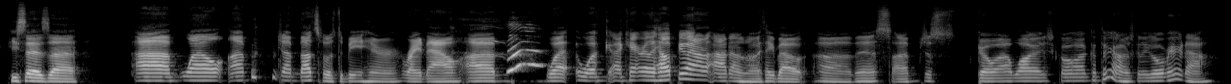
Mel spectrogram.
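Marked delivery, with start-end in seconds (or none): 1.3-12.1 put-on nerd voice, rushed and fumbling. Acting out what another person says after getting burnt, in a nerd voice. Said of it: "Now I gotta do nerd voice".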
